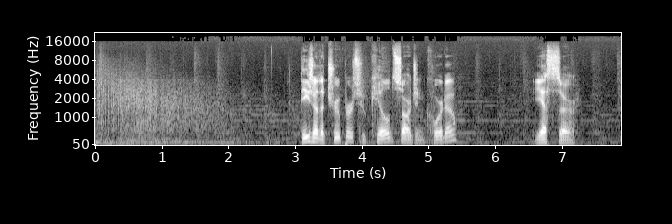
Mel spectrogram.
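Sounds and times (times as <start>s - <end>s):
big gun exploding in heavy artillery blasts: 0.0s - 2.3s
speech: 3.1s - 5.5s, 6.6s - 7.3s.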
